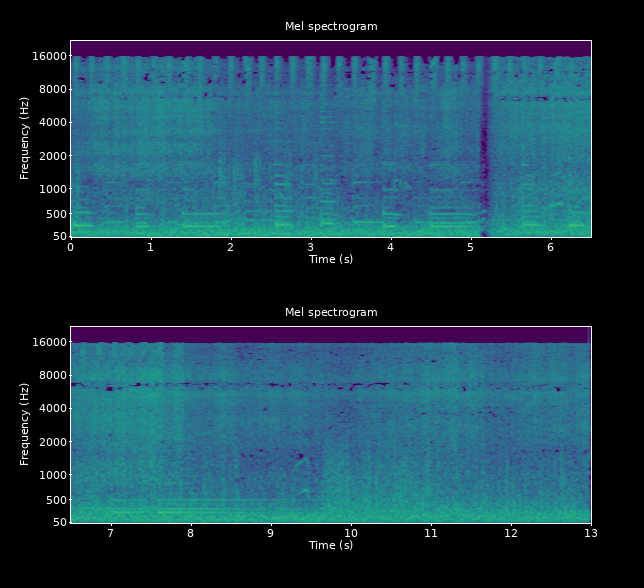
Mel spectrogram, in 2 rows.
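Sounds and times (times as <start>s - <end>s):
breaking surf: 0.0s - 13.0s
wind buffeting microphone: 0.0s - 13.0s.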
